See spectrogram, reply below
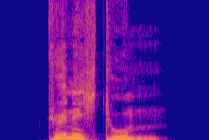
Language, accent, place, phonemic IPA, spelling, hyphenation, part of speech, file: German, Germany, Berlin, /ˈkøːnɪçtuːm/, Königtum, Kö‧nig‧tum, noun, De-Königtum.ogg
- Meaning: 1. kingdom 2. kingship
